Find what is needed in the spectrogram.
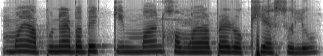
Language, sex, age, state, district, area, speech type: Assamese, female, 18-30, Assam, Sonitpur, rural, spontaneous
